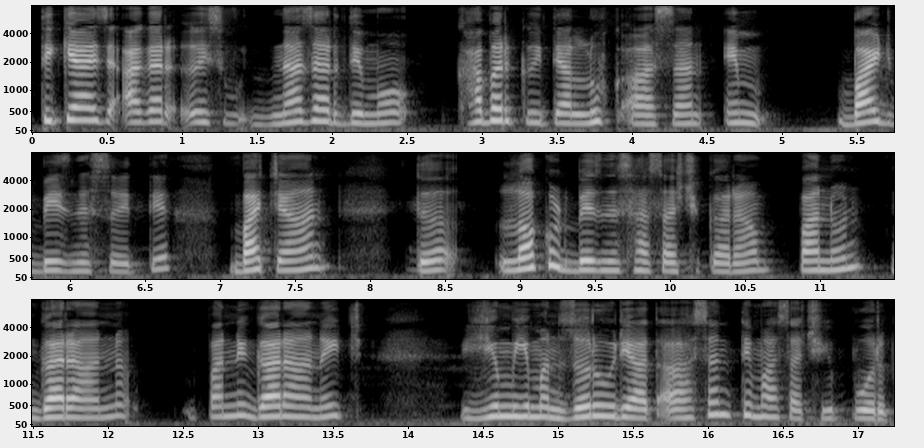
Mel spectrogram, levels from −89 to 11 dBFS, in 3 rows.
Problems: none marked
